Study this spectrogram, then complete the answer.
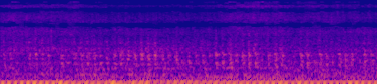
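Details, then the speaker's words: Ford Sierra Cosworth idling with worn engine mounts; heavy, lumpy idle with deep pulsing shake and a rattle, which the owner thinks is the headlight vibrating. "Yeah, the mounts have got to go. Flipping headlight, I think, making that noise."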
